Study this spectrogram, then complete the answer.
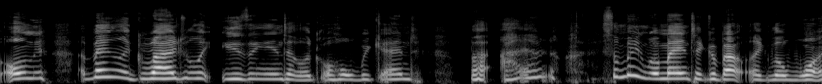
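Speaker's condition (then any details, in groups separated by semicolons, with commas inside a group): Cerebral palsy; very mild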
